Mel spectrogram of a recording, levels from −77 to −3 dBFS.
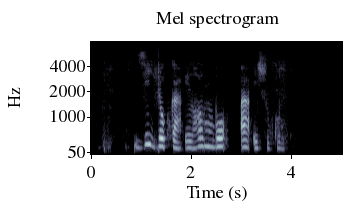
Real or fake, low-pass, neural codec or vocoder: fake; 7.2 kHz; codec, 16 kHz in and 24 kHz out, 1.1 kbps, FireRedTTS-2 codec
